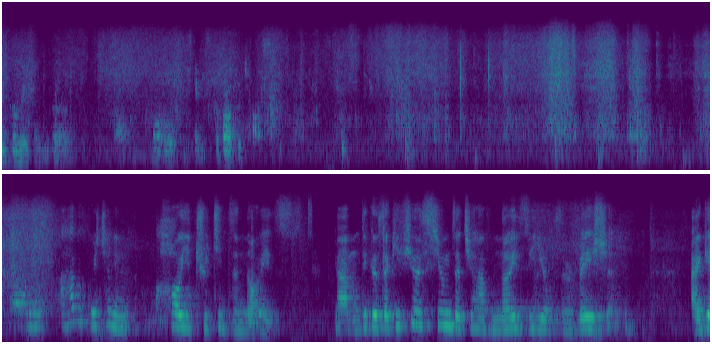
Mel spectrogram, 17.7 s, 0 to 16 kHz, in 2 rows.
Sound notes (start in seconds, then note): 4.0 scuffing noises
